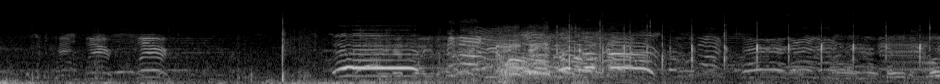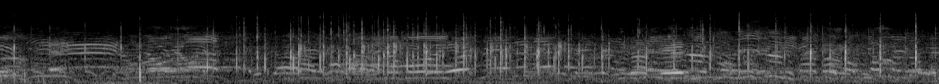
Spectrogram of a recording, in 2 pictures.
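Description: A single sharp crack about three seconds in, a baseball bat hitting the ball, followed at once by spectators shouting and cheering, with scattered clapping later on.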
